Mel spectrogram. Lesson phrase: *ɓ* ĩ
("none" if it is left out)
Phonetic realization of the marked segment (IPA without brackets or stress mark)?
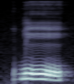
ɓ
